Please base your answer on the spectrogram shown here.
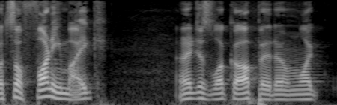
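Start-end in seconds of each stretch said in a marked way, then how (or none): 0.0-1.1 very defensive, prickly, on-guard, accusing tone. Retelling a manager's accusation during a meeting: imitating someone speaking defensively. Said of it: "and then very defensively".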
